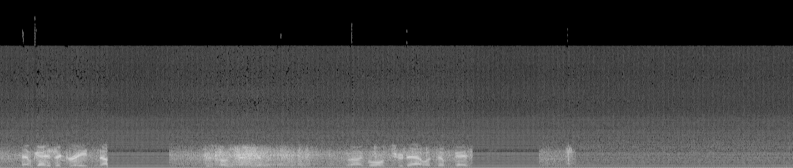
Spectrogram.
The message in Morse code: none

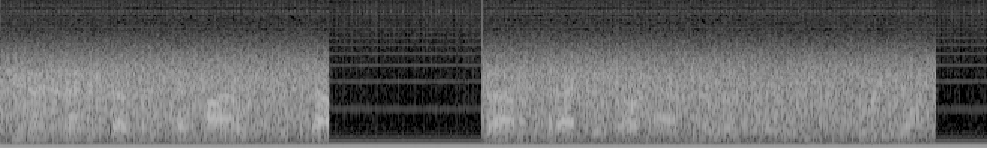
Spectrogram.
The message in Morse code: none

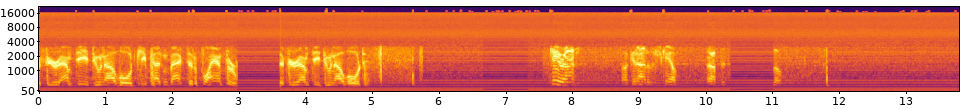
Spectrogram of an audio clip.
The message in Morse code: none

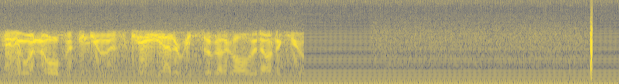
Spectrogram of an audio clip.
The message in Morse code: none

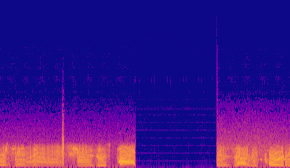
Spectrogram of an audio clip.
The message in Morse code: none

